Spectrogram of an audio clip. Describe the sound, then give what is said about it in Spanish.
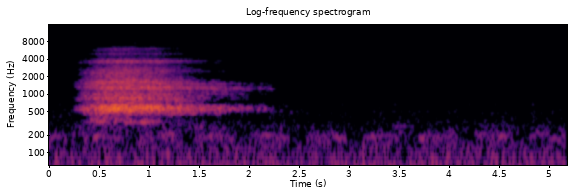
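A deep diaphragmatic breath during a guided breathing exercise, one long, loud, airy rush lasting about two seconds, followed by faint, soft breath noises and near quiet. “Y comienza tomando tres respiraciones diafragmáticas profundas, inhalando a través de la nariz y exhalando por la boca.”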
